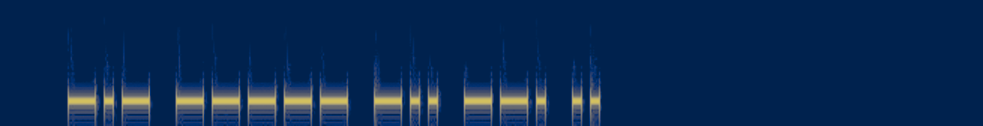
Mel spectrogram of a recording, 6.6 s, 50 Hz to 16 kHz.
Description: Morse code, heard as a keyed tone, about 20 wpm, 700 Hz. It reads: K0DGI
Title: USA Call Signs - 5 Characters - Repeated 2x - 20wpm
